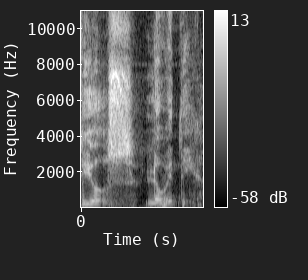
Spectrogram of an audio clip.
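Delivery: deep voice, hushed, almost whispered. Retelling what a man said as he handed over the bag, in a deep voice. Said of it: "le dice con esa voz profunda".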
